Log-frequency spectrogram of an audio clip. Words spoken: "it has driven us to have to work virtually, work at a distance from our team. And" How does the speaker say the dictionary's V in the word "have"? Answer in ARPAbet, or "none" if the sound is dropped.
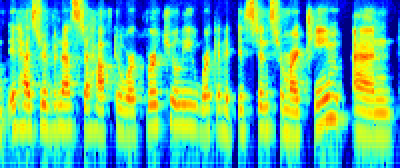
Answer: F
